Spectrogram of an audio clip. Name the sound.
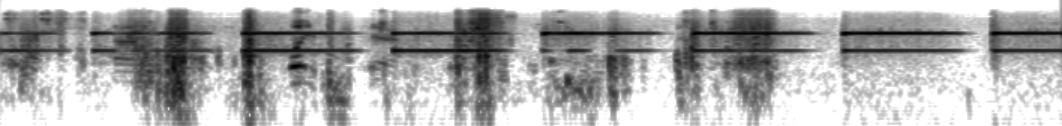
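car beeping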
